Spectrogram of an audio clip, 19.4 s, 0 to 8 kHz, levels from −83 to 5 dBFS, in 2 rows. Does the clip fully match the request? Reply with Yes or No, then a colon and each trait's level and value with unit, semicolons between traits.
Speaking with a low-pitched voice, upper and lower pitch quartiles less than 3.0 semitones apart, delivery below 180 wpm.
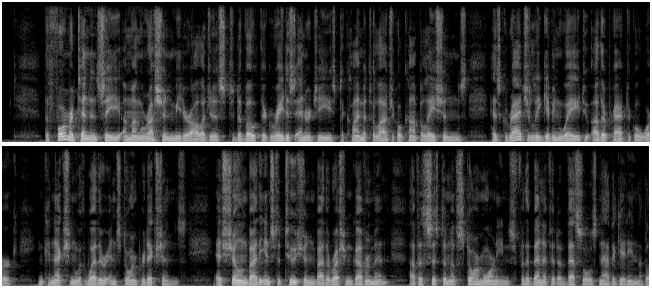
Yes: very low, 85 Hz; narrow, 2.5 semitones; average, 165 wpm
